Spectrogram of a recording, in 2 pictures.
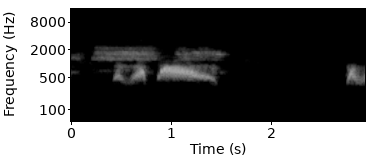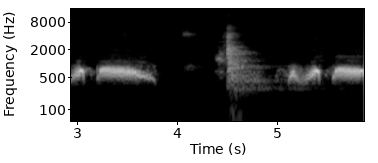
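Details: Spotted dove used as a lure for wild doves in the Tet season, repeating a quavering short note and a long falling coo, with a sharp click partway through.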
